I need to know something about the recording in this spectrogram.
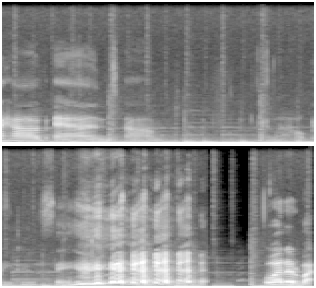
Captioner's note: laughs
